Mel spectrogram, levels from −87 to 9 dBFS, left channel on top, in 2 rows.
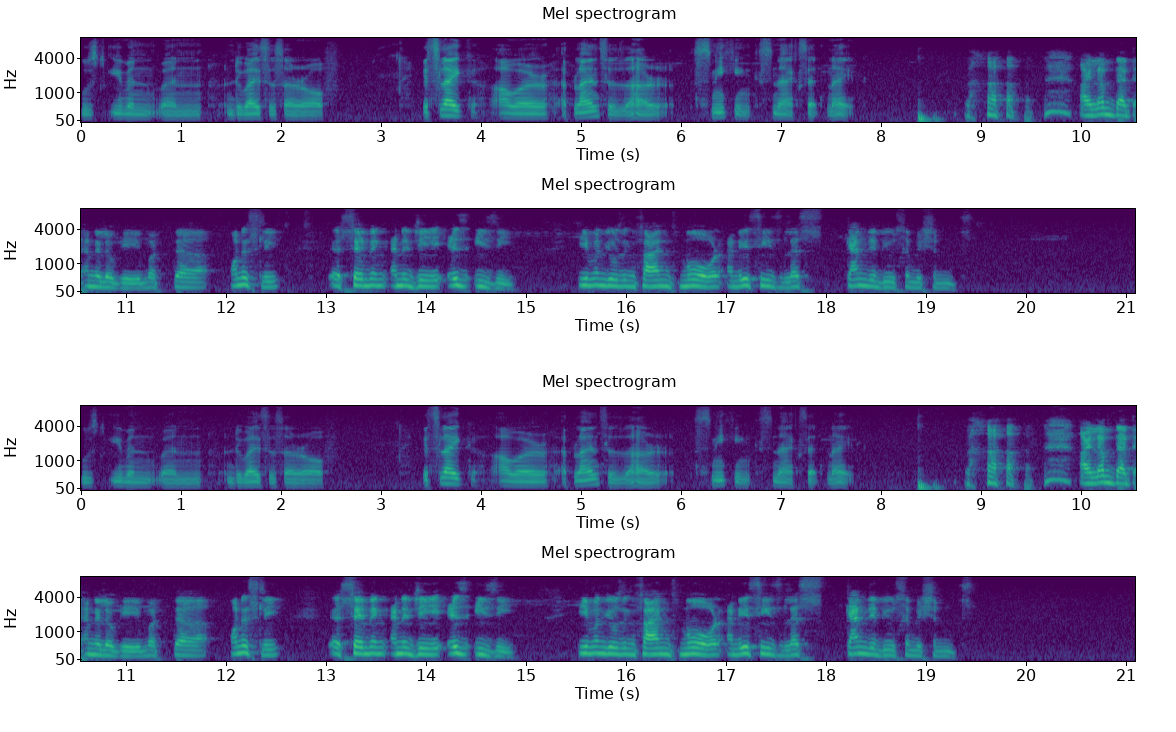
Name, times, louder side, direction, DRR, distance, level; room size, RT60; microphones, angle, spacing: voice 1, 0.0-2.5 3.2-5.9 6.1-7.7, left 3 dB, 85° left, 2.5 m, -35 dB
voice 2, 8.8-12.5 13.0-14.9 15.5-17.9 18.2-19.3, right 2 dB, 40° right, 1.8 m, -30 dB
head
